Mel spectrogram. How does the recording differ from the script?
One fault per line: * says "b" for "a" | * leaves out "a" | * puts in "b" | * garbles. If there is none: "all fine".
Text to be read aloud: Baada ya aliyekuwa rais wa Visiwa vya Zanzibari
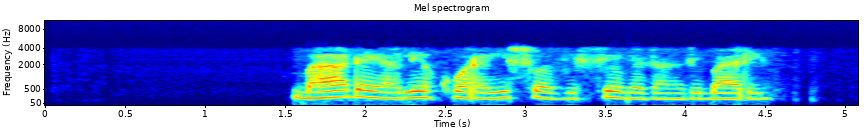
all fine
